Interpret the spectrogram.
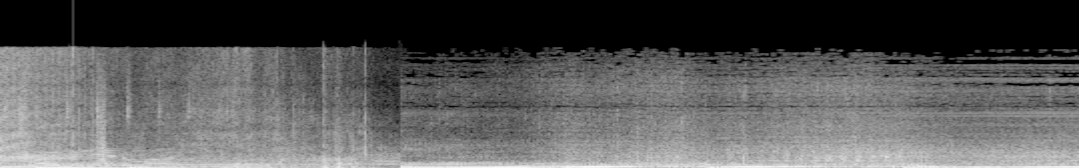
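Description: Hip-hop music with a heavy bass beat until it cuts off about two and a half seconds in, giving way to a car accelerating hard away: the engine pitch climbs, drops at a gear change, climbs again, then holds steady.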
